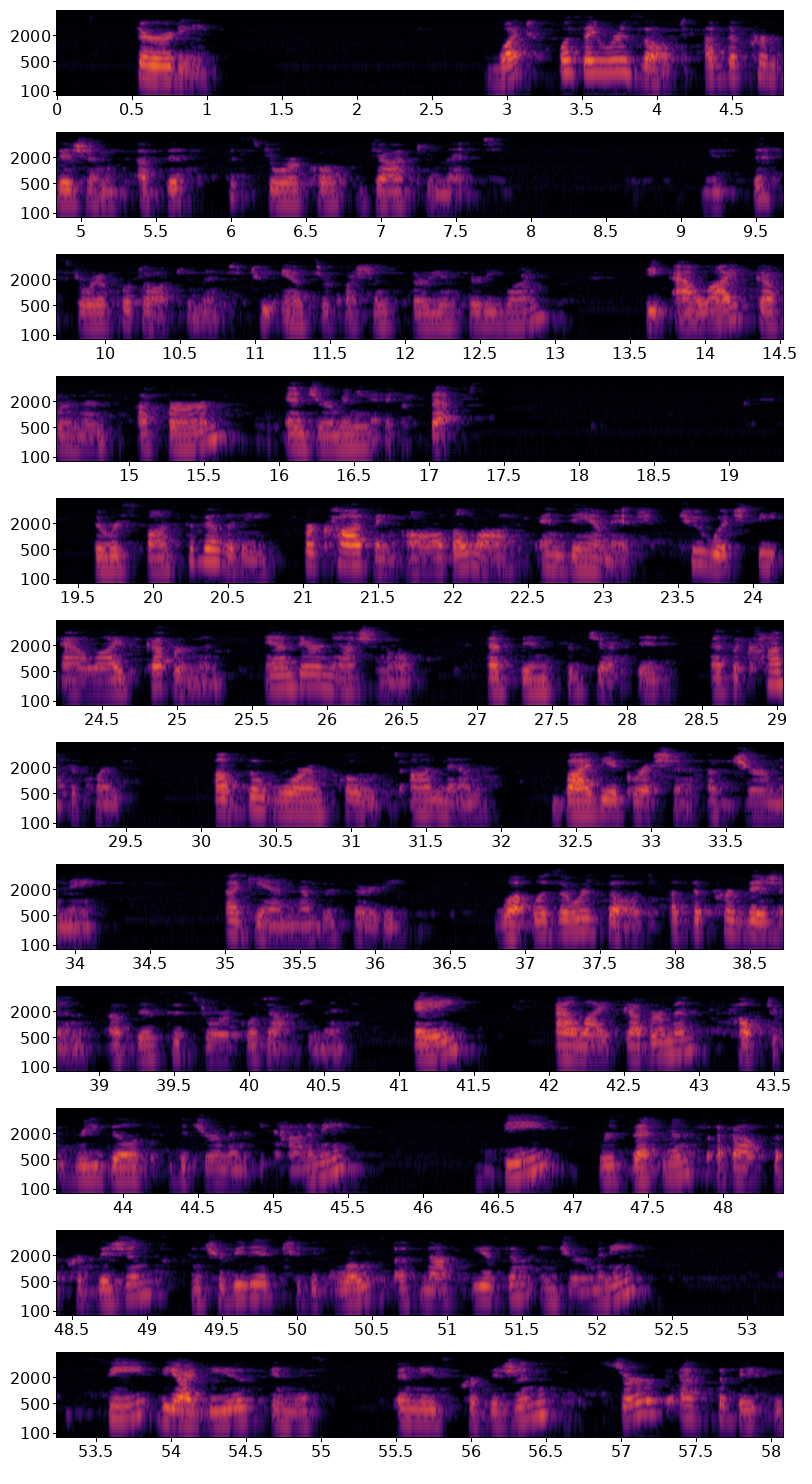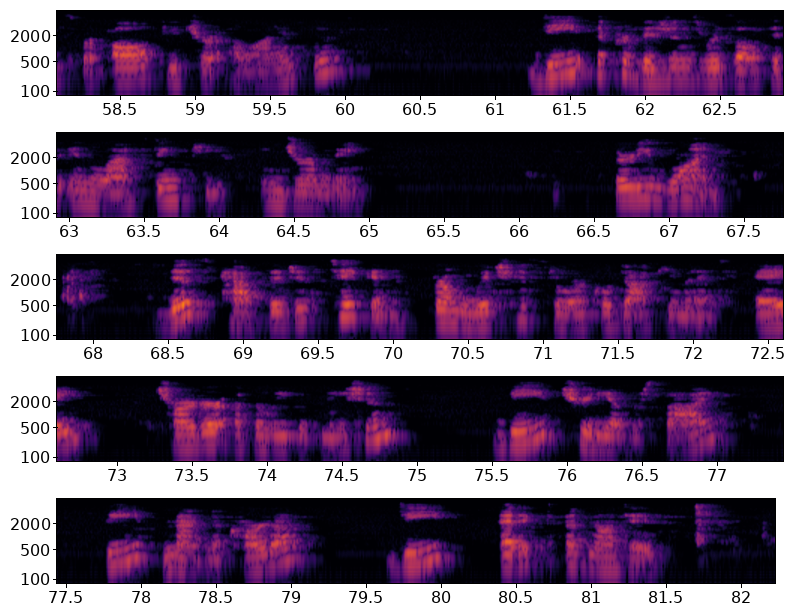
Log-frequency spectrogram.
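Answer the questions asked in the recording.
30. B: Resentments about the provisions contributed to the growth of Nazism in Germany.
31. B: Treaty of Versailles.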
